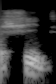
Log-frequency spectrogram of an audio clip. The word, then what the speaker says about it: sheet: space on the answer sheet. on the answer Sheet. street. ¿Cómo se Sheet. dice? Sheet. She. Sheet. Sí, sí, se pronuncia como si fuera la palabra grosera esa.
